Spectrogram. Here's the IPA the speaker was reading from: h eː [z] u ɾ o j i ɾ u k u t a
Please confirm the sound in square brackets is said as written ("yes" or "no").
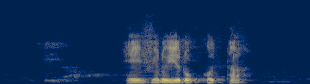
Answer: no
